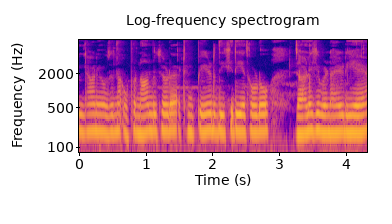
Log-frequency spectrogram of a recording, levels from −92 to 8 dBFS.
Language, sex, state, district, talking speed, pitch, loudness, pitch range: Marwari, female, Rajasthan, Nagaur, 195 wpm, 190 Hz, -15 LUFS, 185-190 Hz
